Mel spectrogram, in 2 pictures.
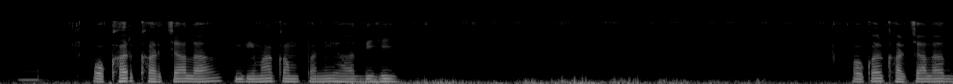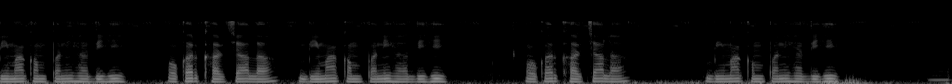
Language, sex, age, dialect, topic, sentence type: Chhattisgarhi, male, 18-24, Eastern, banking, statement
